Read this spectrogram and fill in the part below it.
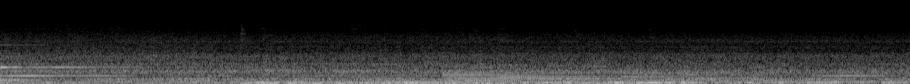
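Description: A car's tyres rumble steadily on a road.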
